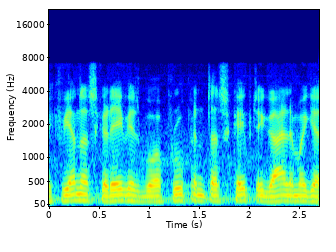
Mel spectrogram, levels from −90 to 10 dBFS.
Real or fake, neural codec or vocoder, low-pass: real; none; 7.2 kHz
